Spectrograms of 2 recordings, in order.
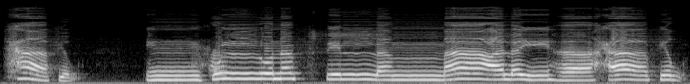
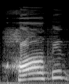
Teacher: عین اور ہا دونوں کو ہم غلظت کے ساتھ ادا کریں گے لیکن تفخیم کے ساتھ نہیں ادا کریں گے · Shown in: first take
